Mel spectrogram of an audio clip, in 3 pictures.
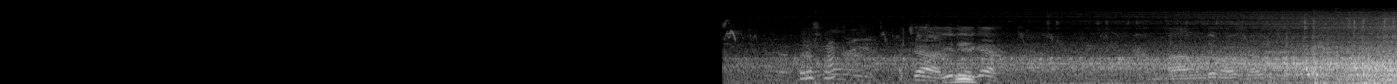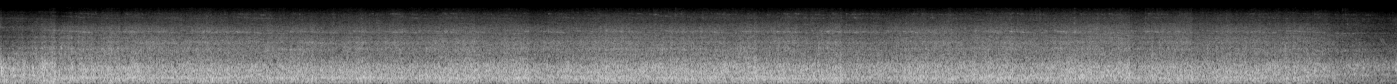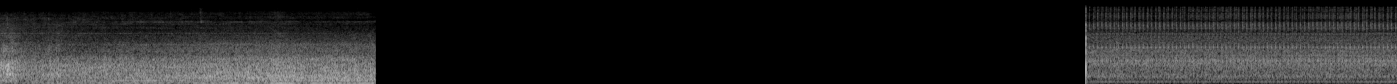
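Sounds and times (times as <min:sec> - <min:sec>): train wheels rushing on rail: 0:07.7 - 0:31.7.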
